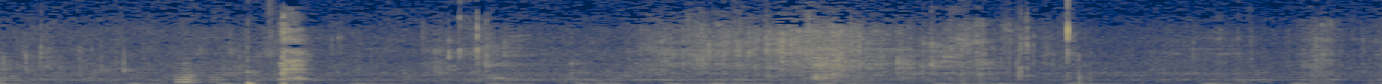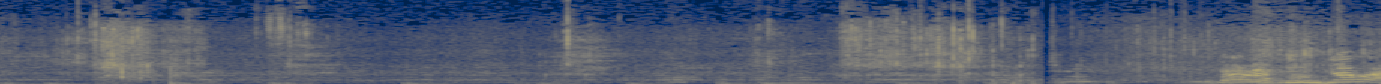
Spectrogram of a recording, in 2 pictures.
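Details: Asian honey bee (Apis cerana) colony nesting in a septic tank, disturbed while being moved into a hive box. A steady low humming drone with a higher overtone runs throughout, over irregular tapping, scraping and a man's voice.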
